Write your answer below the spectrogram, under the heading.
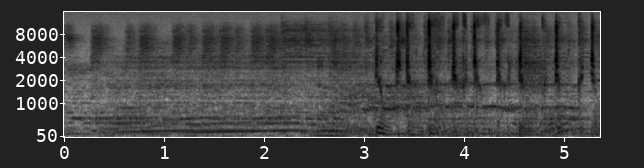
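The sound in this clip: A racing car engine in a street-racing video game drones steadily, its whine climbing in pitch, before choppy bursts of clattering noise break in over the last couple of seconds.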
